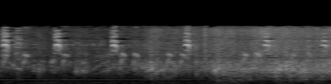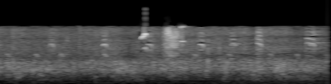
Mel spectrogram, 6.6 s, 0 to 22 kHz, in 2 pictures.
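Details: Wildebeest worked up in the early morning at Pete's Pond, Mashatu Game Reserve, Botswana, on 11 July 2013: a dense herd chorus of overlapping nasal, honking grunts, building from scattered calls into a continuous din, with one sharp high sound near the end.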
